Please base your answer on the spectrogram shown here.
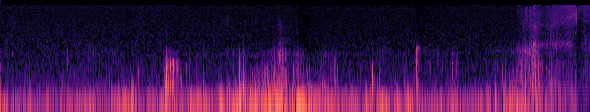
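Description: Low, irregular gurgling and rumbling from the belly, ordinary stomach growling from hunger.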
